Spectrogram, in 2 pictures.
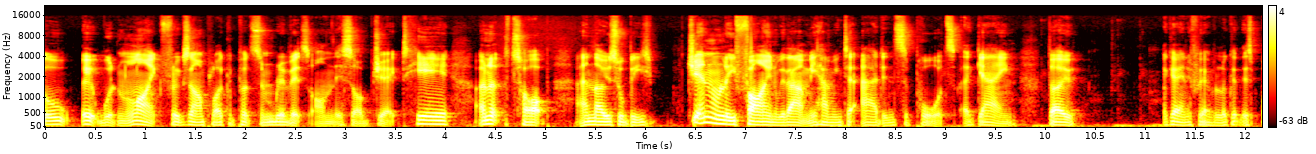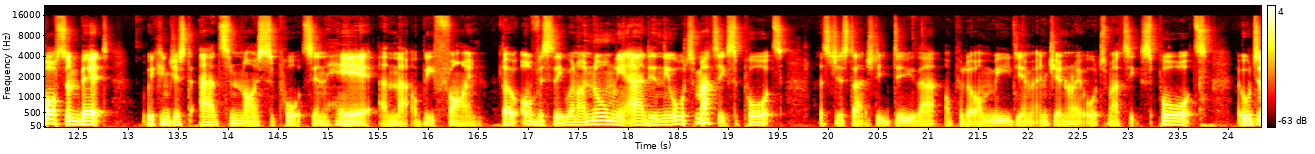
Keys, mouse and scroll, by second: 0.0 scroll up 1, 2.9 shift+middle click, 5.2-5.6 scroll down 1, 7.5 scroll down 1, 7.9 shift+middle click, 9.5-9.8 scroll up 1, 9.9 shift+middle click, 10.3-10.6 shift+scroll up 2, 13.0 right click, 13.6 shift+middle click, 16.5-17.4 scroll down 1, 17.4 right click, 20.8 click.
